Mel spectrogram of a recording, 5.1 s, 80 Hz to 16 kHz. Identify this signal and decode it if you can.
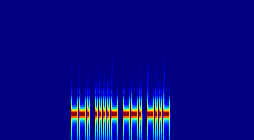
Morse code, heard as a keyed tone, about 29 wpm, 700 Hz. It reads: G4GX
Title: DXCC-100 Call Signs - 4 Characters - 30wpm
